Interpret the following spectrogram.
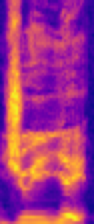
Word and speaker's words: juillet: Then juin, then juillet. I told you, don't pronounce it juillet. It's not juillet. Juillet. As a matter of grammar, okay? When you see double L, you pronounce yi.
